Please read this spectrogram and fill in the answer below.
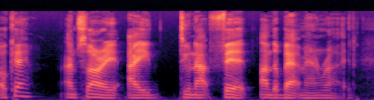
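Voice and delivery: normal talking voice

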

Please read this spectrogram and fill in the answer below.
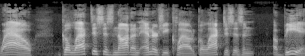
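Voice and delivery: plain

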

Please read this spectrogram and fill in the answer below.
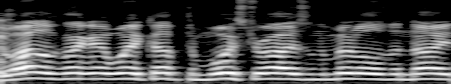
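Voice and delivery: earnest, dead sincere tone, pitched a bit high. Retelling a line from the show: Big Show impression. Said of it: "That's my Big Show impression".

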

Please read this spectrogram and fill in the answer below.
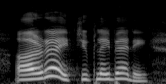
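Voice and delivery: very high, loud, broken English. Retelling how the man making the movie gave her a part, imitating his broken English. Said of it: "he spoke very broken English".

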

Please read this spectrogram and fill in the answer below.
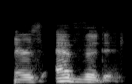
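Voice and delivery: slow, drawn-out, deliberate delivery. Speaker says a phrase slowly in place of air quotes, slow and deliberate. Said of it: "I said it slowly for a reason, because I can't show air quotes".

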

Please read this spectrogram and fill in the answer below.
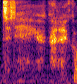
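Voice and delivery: soft, soothing, super mellow, hushed breathy whisper. Speaker describing the meditation speakers, mimicking a super mellow meditation voice. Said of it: "Like super like mellow".

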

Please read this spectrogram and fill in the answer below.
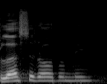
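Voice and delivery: put-on very quiet, dull, murmured English accent. Mocking how Jesus talks in old movies, dull English-accented movie Jesus. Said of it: "Jesus is blonde and has an English accent ... dull and boring".

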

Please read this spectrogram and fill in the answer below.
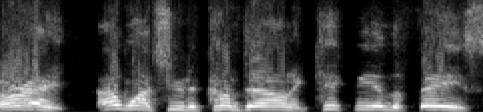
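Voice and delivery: put-on cocky taunting. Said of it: "talking smack".

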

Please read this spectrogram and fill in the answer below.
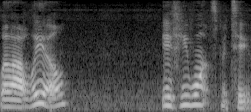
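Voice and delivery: soft, slow, cute little Southern drawl. Retelling what a man answered when asked about tongues: imitating a cute Southern accent. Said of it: "cute little Southern accent".

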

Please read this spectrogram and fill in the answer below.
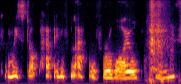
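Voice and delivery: tiny, high, creaky, put-on little voice. Retelling what someone once said: imitating a little voice. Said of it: "the little voice that just went".

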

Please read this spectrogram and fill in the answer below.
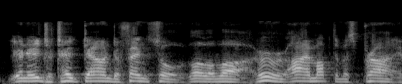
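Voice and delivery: terrible, cheesy, drawn-out fake robot commander voice. Mocking the commercial's stand-in voice for Optimus Prime: imitating a bad Optimus Prime voice. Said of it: "it's like this person's going".

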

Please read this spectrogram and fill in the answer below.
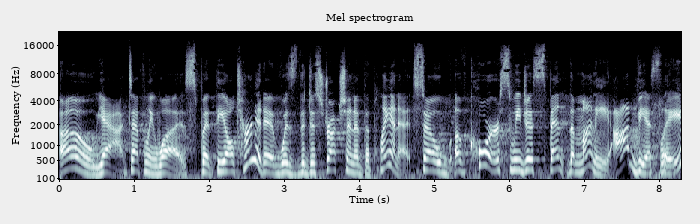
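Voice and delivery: usual speaking voice

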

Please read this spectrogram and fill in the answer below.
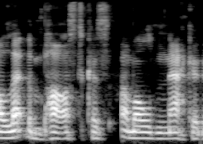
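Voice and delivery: normal talking voice

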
